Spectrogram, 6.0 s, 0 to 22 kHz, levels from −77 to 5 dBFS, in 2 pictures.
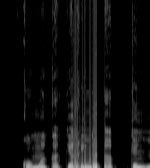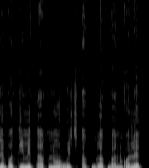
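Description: Robotic sound from repeated short buffers runs from 1.42 to 2.13 s in this speech clip: the voice becomes a rigid metallic buzz near 188 Hz, likely because audio arrived too late and a roughly 5 ms slice was looped over most of that stretch.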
